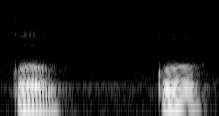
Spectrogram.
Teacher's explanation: अब उदाहरण से भी समझ लीजिए, जैसे क बोलते हैं, क को बोलते समय जीभ गले के पास छूती है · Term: स्पर्श व्यंजन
